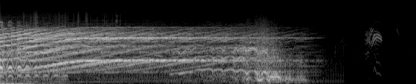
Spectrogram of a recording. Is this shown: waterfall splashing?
no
